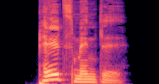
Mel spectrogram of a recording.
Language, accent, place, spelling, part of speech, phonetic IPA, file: German, Germany, Berlin, Pelzmäntel, noun, [ˈpɛlt͡sˌmɛntl̩], De-Pelzmäntel.ogg
- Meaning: nominative/accusative/genitive plural of Pelzmantel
